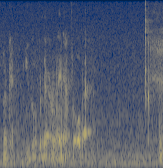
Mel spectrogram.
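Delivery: soft whisper, sending the dog off. Real, not acted. Owner sending her dog to lie down, in a whisper. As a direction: hush it so the mic barely catches it.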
